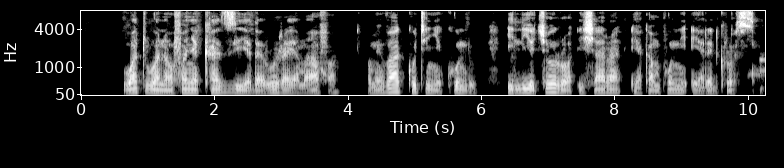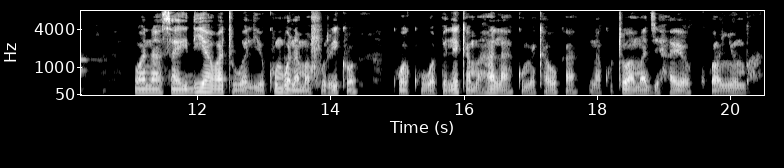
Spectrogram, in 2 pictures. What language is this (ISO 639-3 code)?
swa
